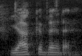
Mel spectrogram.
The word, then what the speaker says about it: Yakaveda: congratulations all right how do we pronounce his last name yakavetta yakaveda yes sir that's not what's on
